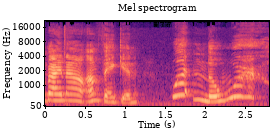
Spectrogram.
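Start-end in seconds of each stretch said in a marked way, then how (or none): 1.6-2.8 high squeal of laughing disbelief; laughing cry. Real, not acted. Narrator reliving the scolding, squealing with laughter. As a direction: shriek it through laughter.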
